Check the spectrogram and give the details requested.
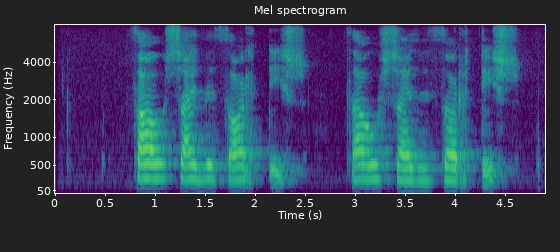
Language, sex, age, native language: Icelandic, male, 8, Icelandic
